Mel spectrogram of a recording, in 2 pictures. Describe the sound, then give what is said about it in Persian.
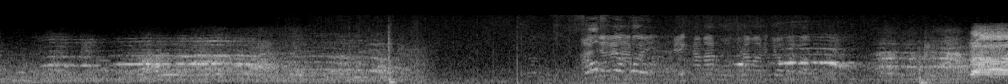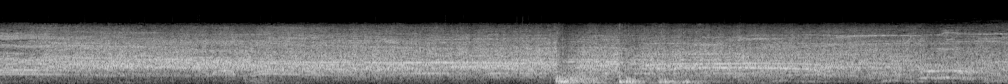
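A stadium crowd roars in support of Iranian weightlifter Hossein Rezazadeh. Voices and varied noise come first, then a loud, sustained wall of cheering fills the second half. “حال شادمان و تماشاگران ایران گویان حسین رضا زاده دلاور کشورمون رو مورد تشویق قرار داد.”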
